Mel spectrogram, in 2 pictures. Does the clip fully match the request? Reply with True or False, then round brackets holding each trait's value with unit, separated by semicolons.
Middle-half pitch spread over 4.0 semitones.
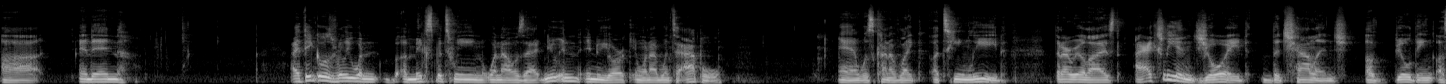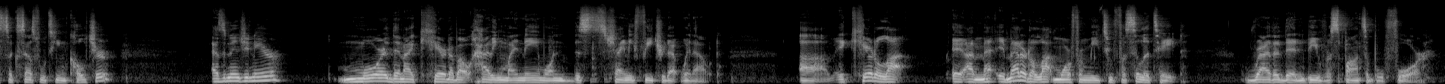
False (3.5 semitones)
